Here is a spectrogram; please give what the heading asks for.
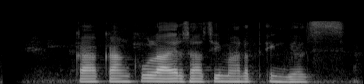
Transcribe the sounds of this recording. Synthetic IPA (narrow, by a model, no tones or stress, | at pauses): kakaŋkulaɪrsasimaɾət̪ɪŋwɛls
